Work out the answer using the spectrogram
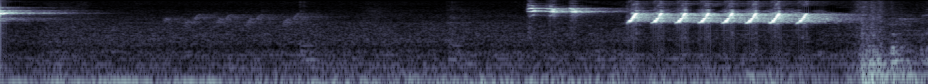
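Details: Goldfinch, Widani song style: faint high notes at first, then a bright chirp followed by a rapid, rattling buzzy trill of about eight repeated pulses, ended by a sharp click.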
